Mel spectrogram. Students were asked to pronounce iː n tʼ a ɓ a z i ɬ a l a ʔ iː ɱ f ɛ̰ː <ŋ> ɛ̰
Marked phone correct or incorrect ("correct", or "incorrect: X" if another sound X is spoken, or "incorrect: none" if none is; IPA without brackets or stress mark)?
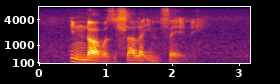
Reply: incorrect: n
